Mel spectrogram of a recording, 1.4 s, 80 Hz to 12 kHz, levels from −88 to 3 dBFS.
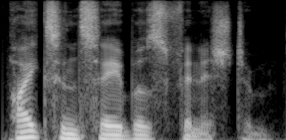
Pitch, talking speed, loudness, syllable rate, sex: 100 Hz, 210 wpm, -17 LUFS, 6.6 syllables/s, male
